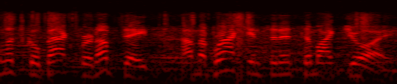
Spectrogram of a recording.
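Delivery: usual speaking voice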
